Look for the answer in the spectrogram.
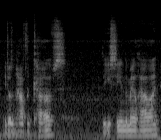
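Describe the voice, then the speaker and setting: Low-voiced young man, chatting casually. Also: little pitch movement, a little fast, a bit bright. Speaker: vlogger. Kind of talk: casual chat to camera. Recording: distant mic with faint background noise.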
